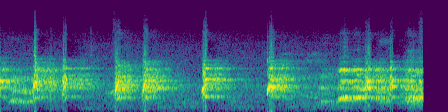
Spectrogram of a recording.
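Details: Dog barking at a dog facility, a run of loud harmonic barks repeated every second or so, with a couple of rapid double barks near the end before it cuts off.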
